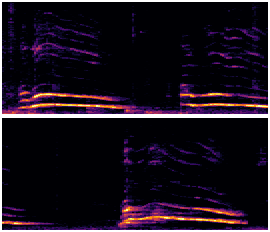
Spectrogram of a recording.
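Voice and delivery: high, loud howled cries; howling like a wolf pup. Pretend. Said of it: "You're a lunatic".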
